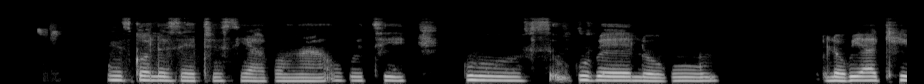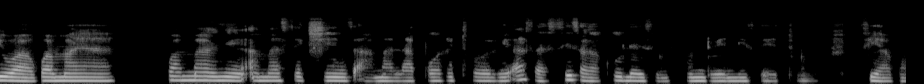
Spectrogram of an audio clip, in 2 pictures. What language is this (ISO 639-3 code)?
nde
